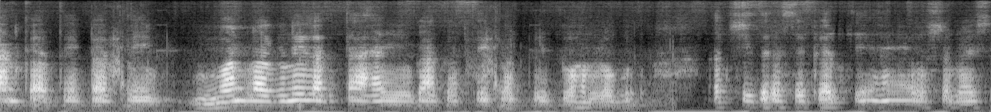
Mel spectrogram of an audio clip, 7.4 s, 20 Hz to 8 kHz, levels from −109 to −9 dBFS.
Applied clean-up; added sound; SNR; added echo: neural separator model SepFormer DNS4.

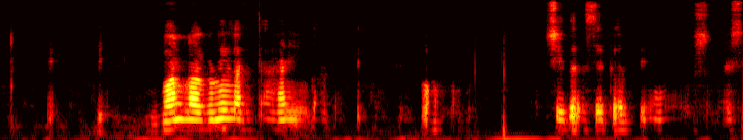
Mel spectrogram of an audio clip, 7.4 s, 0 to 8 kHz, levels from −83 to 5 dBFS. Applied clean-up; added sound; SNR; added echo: neural mask model DeepFilterNet 3.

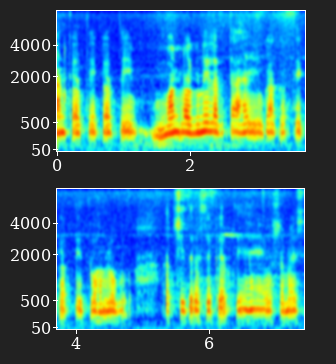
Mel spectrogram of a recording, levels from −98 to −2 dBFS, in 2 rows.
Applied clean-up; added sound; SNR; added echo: none; none; none; none.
